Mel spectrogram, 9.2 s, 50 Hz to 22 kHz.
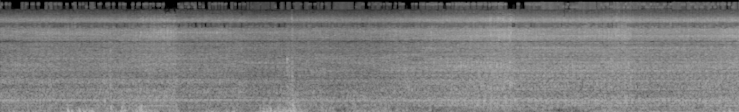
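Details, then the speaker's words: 2009 Lexus ES350 at idle: faint, uneven wobbling whir under the engine noise at about four pulses a second, which the owner suspects is a bad water pump (unconfirmed). "Symptoms of a bad water pump on 2009 Lexus Es350. You need to hear the wobbling right there."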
